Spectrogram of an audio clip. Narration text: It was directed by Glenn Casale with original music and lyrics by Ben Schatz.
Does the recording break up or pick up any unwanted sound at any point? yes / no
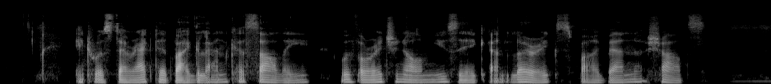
no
